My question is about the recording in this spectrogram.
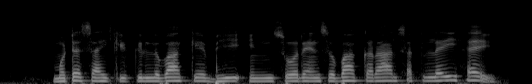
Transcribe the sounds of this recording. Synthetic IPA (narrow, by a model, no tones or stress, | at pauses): moʈəɾsaɦikekilbakebʱiinsoɾensbʱakəɾalsəkləiɦəj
